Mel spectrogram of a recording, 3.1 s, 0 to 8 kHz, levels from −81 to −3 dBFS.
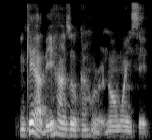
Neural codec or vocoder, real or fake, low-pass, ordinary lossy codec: codec, 44.1 kHz, 7.8 kbps, DAC; fake; 7.2 kHz; none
